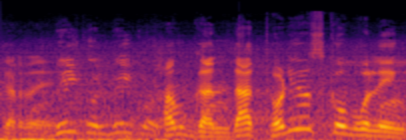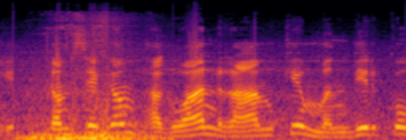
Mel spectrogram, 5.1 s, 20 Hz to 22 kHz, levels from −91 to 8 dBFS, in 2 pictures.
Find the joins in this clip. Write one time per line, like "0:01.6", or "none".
0:02.7

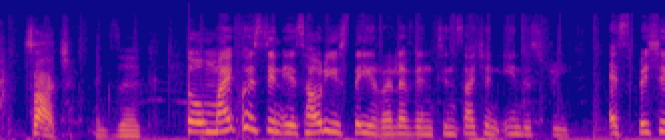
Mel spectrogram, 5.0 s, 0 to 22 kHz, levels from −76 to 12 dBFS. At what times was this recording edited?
0:01.2

